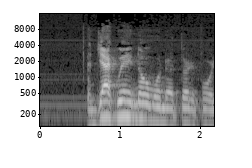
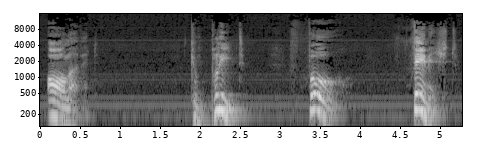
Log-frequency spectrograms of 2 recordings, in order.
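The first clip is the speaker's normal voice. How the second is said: preaching at full force; 3 semitones higher, 6 dB louder than usual. Acted. Preacher crying out Christ's last words at full force. Question and answer climax.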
